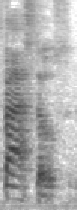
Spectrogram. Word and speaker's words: Phastos: Phastos.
